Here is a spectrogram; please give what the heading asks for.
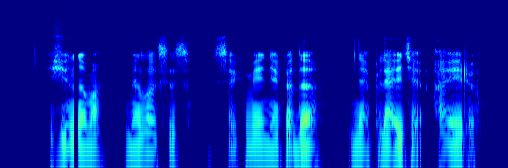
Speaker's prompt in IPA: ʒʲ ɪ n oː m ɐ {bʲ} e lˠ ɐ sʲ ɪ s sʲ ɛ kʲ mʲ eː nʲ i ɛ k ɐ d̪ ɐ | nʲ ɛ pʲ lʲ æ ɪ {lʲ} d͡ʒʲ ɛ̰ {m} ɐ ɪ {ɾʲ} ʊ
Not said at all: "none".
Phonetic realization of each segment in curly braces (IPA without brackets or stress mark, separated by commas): mʲ, none, none, ɾʲ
